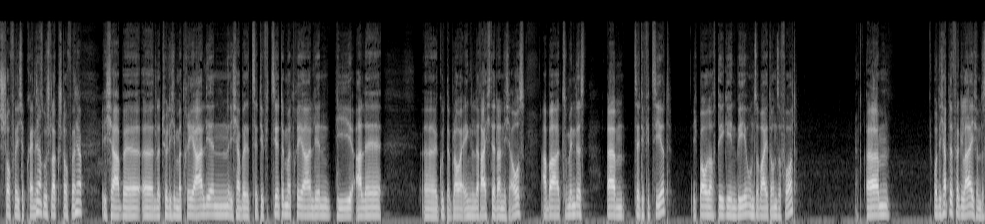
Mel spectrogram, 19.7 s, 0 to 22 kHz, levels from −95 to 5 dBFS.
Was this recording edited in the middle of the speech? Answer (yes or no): no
